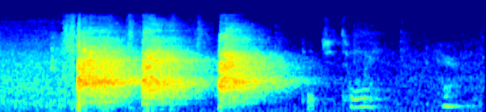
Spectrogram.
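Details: Pet dog, a female, barking in protest because she does not want her owner to take a shower; three loud, harsh barks about half a second apart, then fading yelps and small squeaks.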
